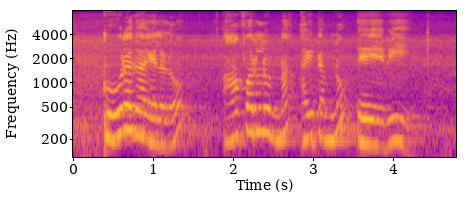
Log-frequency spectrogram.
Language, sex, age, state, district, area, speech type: Telugu, male, 30-45, Andhra Pradesh, Konaseema, rural, read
